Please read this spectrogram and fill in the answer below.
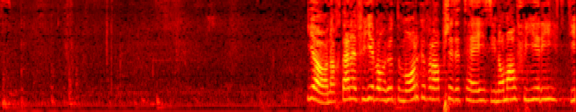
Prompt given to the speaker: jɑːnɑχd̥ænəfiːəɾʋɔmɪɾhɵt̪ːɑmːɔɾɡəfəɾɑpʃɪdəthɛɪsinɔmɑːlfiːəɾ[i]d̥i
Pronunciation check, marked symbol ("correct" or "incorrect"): correct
